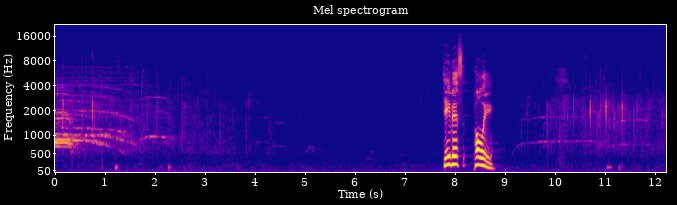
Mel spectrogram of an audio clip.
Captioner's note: applause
